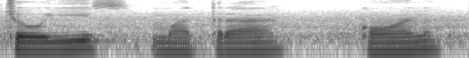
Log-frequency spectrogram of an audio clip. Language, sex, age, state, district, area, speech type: Goan Konkani, male, 18-30, Goa, Salcete, urban, read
